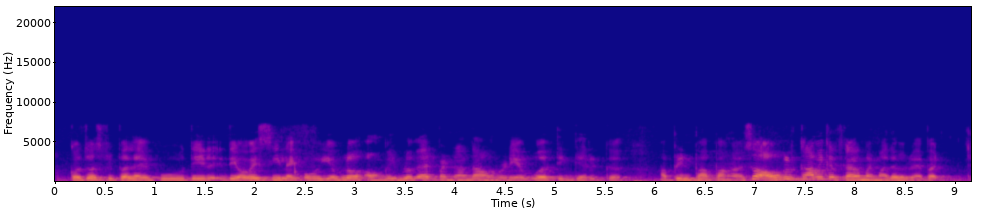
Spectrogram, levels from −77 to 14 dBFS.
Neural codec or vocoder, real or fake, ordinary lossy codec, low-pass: none; real; none; 7.2 kHz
